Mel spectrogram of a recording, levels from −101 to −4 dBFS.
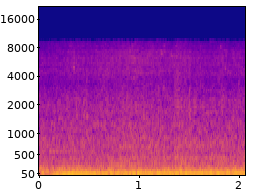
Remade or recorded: recorded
